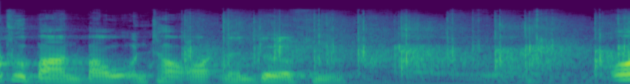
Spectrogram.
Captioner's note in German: Beifall DIE LINKE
